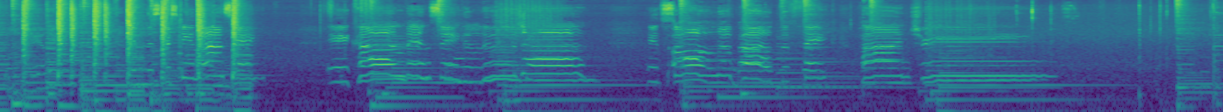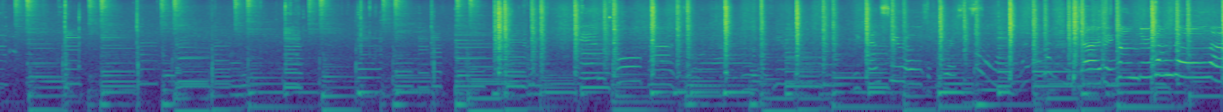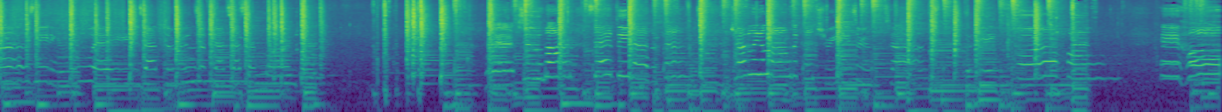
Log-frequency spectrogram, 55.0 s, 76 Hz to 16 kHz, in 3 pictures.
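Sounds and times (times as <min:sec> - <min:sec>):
small drum kit: 0:00.0 - 0:04.0, 0:17.2 - 0:53.2
upright bass: 0:00.0 - 0:04.1, 0:05.4 - 0:53.6, 0:54.5 - 0:55.0
acoustic guitar: 0:00.0 - 0:55.0.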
